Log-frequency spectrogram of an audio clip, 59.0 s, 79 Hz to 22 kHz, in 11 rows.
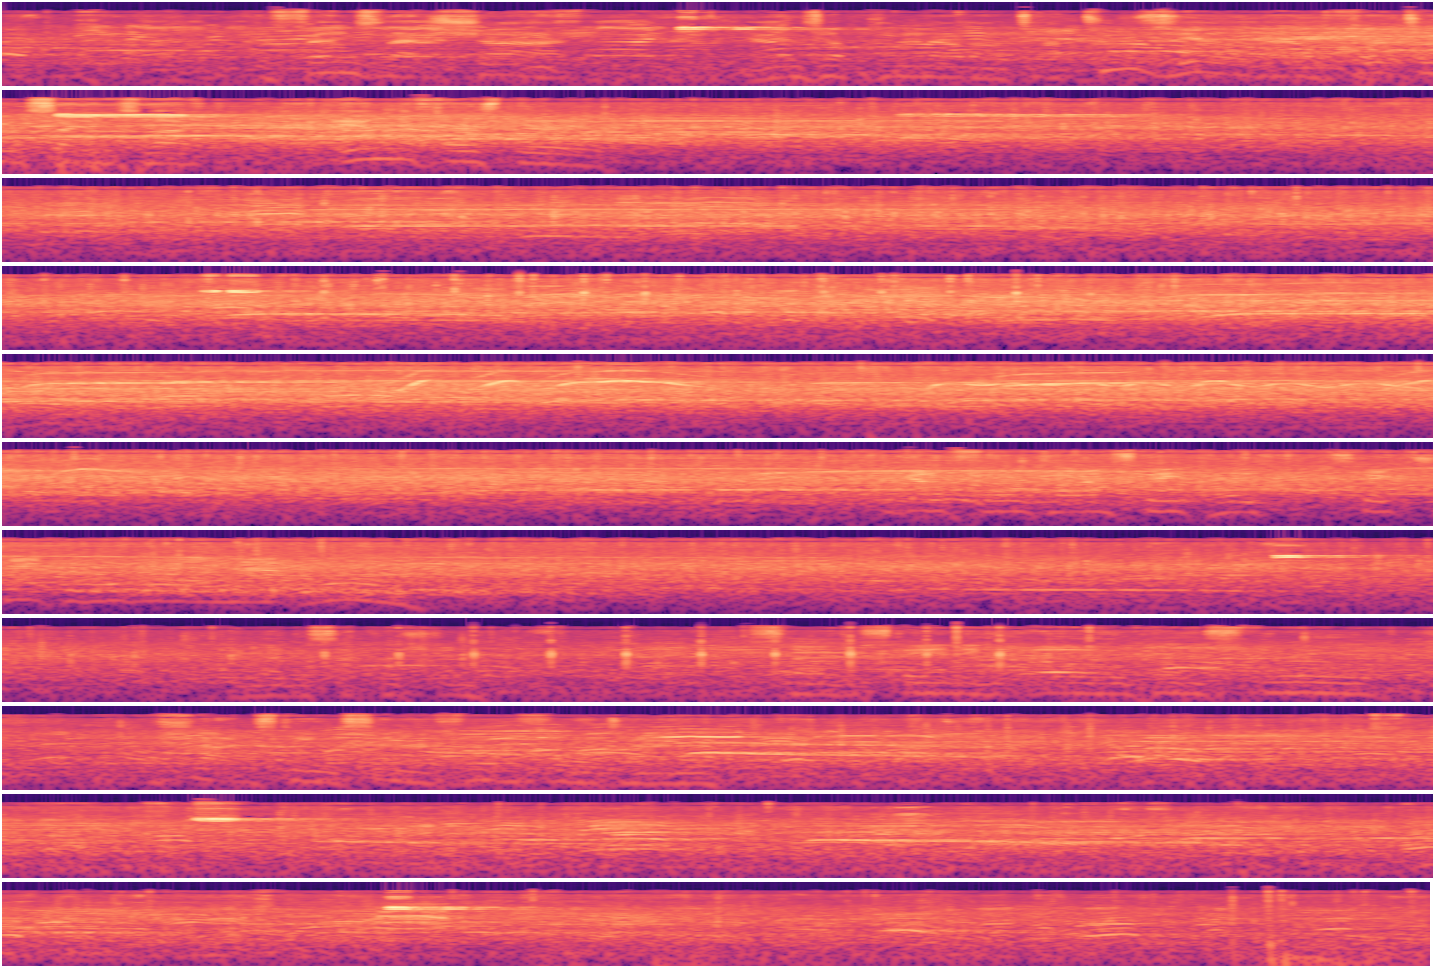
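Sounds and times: crowd cheering and shouting: 0:00.0 - 0:59.0
applause: 0:05.0 - 0:54.8.

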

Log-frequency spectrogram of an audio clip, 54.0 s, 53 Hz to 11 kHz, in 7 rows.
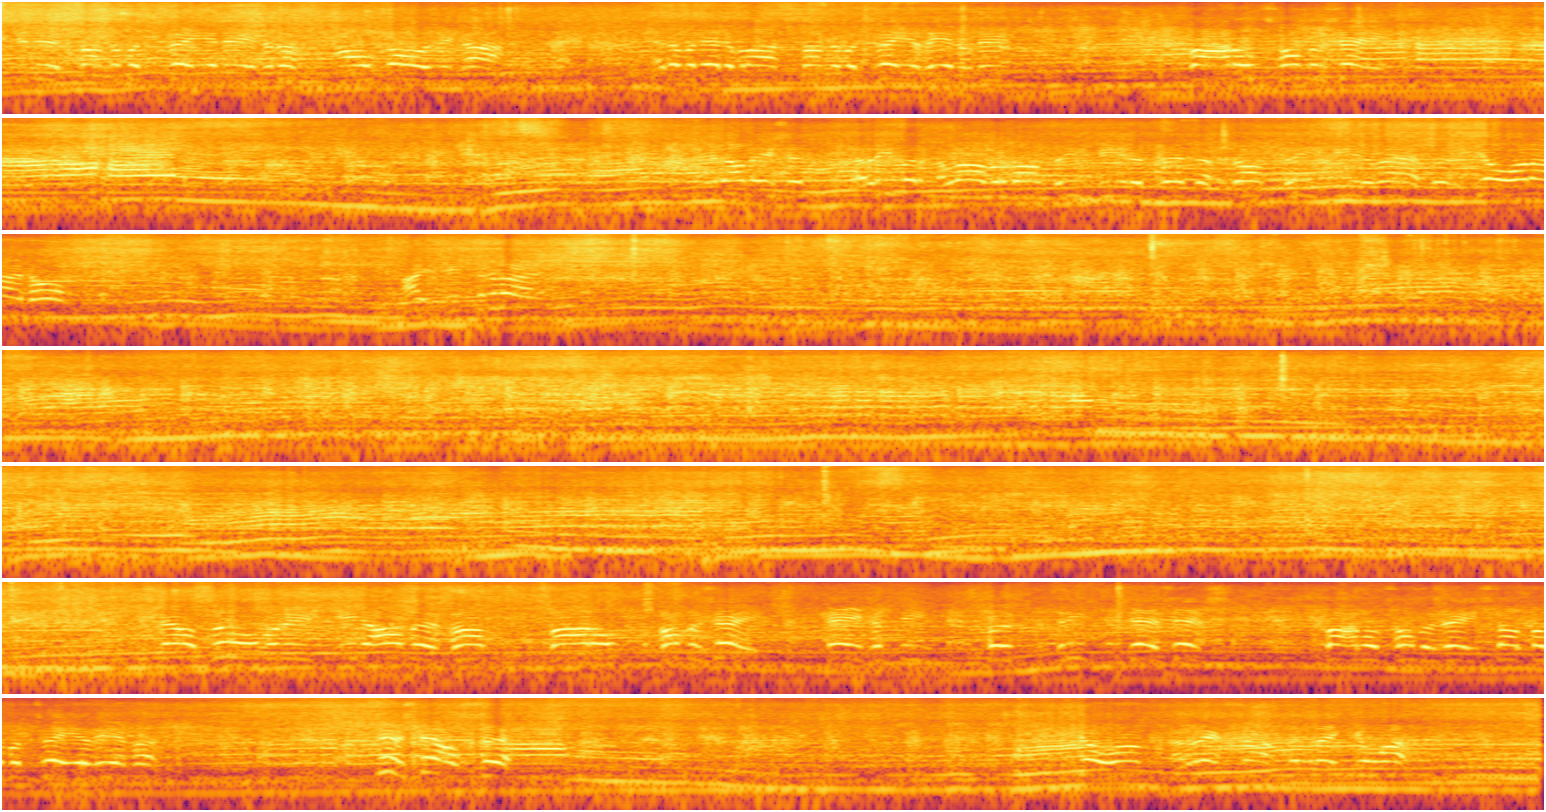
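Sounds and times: announcer on loudspeaker: 0:00.0 - 0:21.0, 0:22.0 - 0:34.7, 0:35.3 - 0:50.3, 0:51.0 - 0:53.9
distant racing car engines drone: 0:00.0 - 0:53.9.

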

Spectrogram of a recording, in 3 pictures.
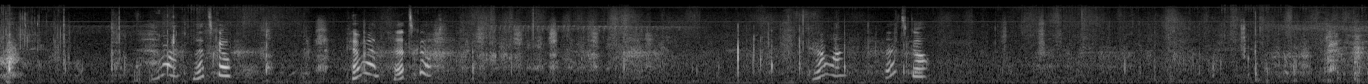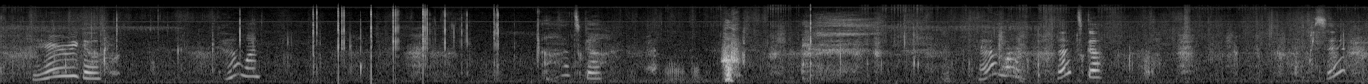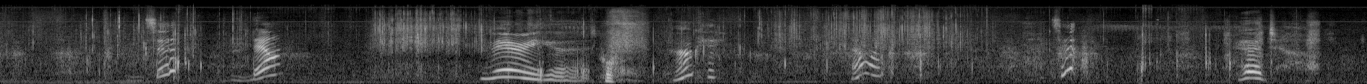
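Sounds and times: dog rustling on grass: 0:00.0 - 0:15.8, 0:19.3 - 0:39.9
plastic bag crinkling: 0:19.8 - 0:39.6.

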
